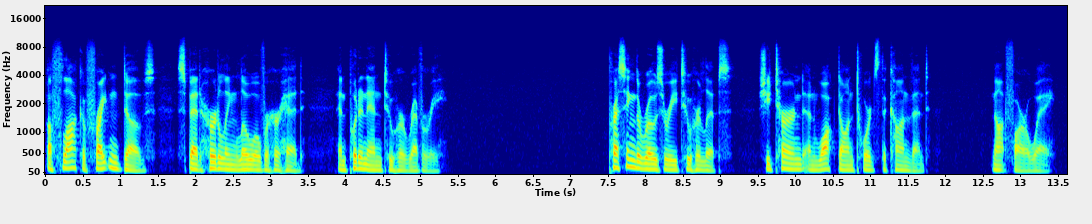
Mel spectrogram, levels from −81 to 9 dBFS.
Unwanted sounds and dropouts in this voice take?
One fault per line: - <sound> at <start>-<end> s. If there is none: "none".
none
